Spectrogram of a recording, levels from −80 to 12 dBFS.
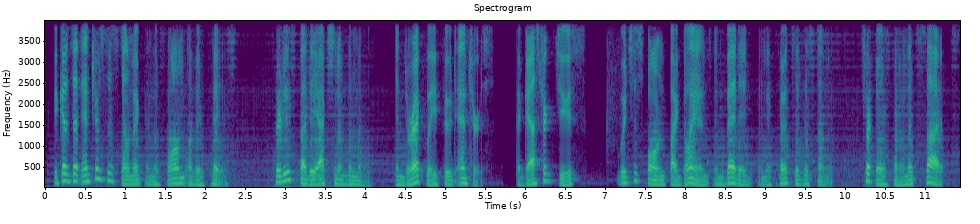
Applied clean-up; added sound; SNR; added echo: neural separator model SepFormer DNS4.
